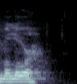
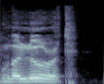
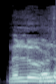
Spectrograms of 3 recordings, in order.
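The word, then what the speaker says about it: Malört: I just realized Corey Furlong points out that I forget that everybody doesn't – you know, everyone remembers that I don't pronounce the T in Malore. – Malore. Malore, L-O-L. Yeah, it should be like Malort. Malort.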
